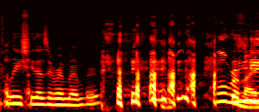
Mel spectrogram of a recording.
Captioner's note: laughs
